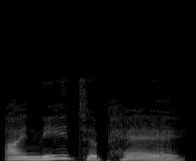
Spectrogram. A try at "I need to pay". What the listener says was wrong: No, em đọc như vậy nó thành một cái âm rồi, không phải chữ nữa. I need to pay.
